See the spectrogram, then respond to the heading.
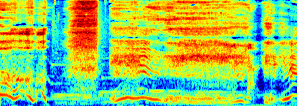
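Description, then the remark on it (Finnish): A voice imitates Tinka's stomach growling angrily: wavering, rumbling moans that rise and fall, broken by a sharp breathy gasp, fairly loud with no other sounds. “Se oli Tinkan vatsalaukku, joka siellä murisi vihaisesti.”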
